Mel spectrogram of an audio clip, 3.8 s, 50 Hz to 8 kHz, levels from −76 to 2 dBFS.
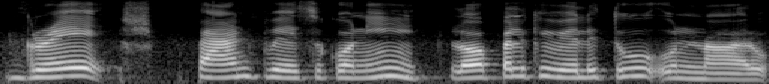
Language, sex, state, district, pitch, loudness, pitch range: Telugu, female, Andhra Pradesh, Sri Satya Sai, 215 Hz, -16 LUFS, 205-235 Hz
